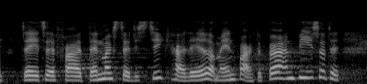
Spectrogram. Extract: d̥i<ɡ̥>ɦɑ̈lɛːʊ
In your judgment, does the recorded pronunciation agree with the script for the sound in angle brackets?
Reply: yes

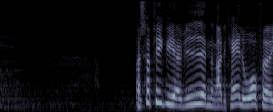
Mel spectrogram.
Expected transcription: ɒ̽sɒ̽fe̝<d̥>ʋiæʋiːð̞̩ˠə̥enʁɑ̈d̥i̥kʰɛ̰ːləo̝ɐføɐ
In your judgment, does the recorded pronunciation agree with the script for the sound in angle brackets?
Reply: no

